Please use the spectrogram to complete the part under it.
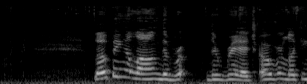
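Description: A woman reads aloud expressively, close by.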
